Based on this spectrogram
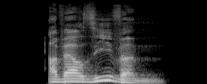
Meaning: strong dative masculine/neuter singular of aversiv
- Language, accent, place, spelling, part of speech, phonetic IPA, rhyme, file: German, Germany, Berlin, aversivem, adjective, [avɛʁˈsiːvm̩], -iːvm̩, De-aversivem.ogg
